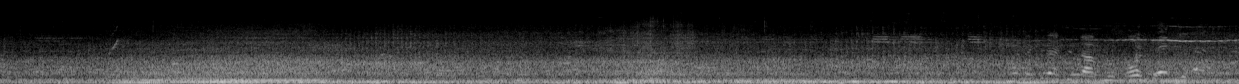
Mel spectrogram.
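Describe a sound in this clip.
Motorcycles rumble past close by.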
